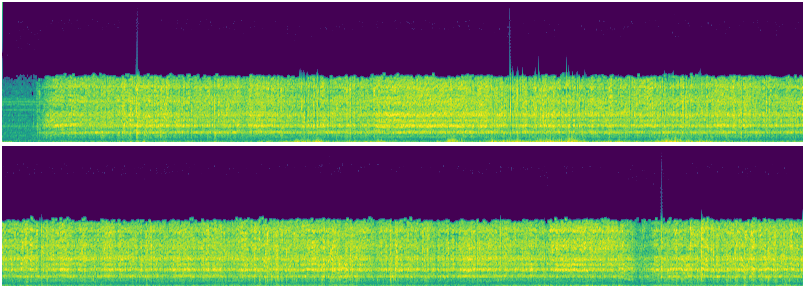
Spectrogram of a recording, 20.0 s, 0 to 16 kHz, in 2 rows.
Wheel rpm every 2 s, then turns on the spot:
50, 160, 160, 160, 160, 160, 160, 160, 160, 140.
none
